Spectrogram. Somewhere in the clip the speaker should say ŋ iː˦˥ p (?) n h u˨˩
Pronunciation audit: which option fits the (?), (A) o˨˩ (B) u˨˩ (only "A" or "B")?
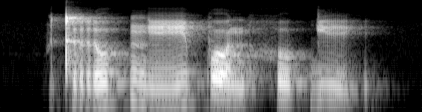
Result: A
